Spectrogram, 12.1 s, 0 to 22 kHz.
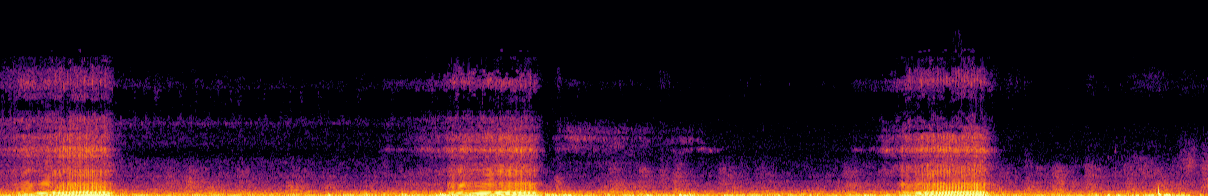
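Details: One-year-old Cane Corso (mastiff) dog asleep: deep, rattling snores on each breath in, about 14 a minute, with quiet pauses between; dog snoring.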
